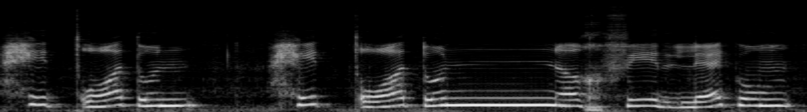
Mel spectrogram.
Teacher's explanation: تنوین کے بعد نون آیا ہوا ہے، تو ان کو ہم آپس میں ملائیں گے غنے کے ساتھ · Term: ادغام بالغنہ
